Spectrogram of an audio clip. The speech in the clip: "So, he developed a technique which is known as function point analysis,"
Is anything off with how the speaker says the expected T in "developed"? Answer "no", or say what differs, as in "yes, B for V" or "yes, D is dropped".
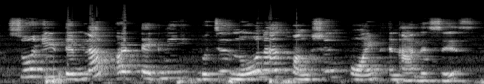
yes, T is dropped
